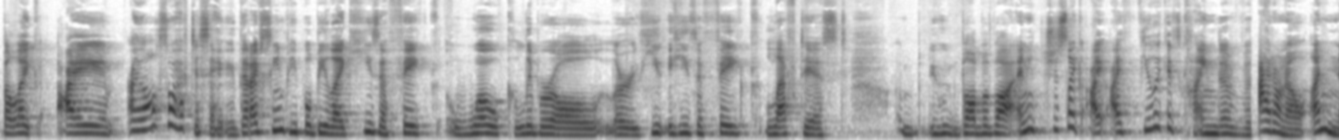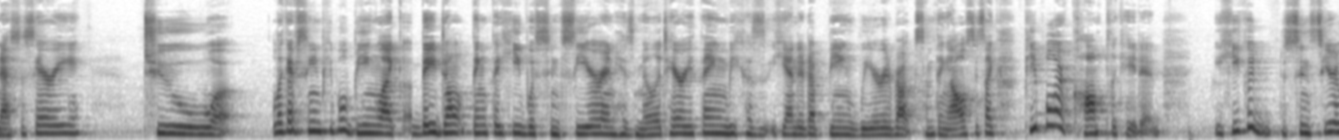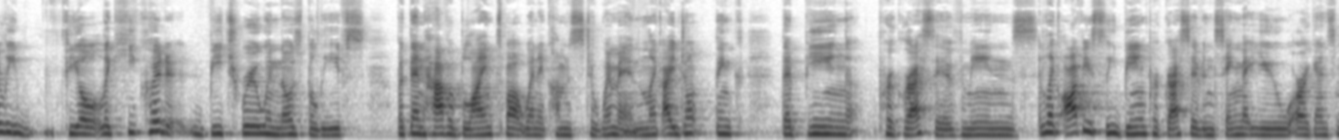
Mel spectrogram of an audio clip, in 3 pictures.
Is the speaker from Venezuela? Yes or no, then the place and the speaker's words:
yes; Venezuela; I'm from Venezuela.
